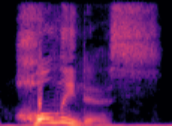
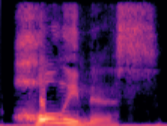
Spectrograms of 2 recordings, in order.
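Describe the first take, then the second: No difference in how they are said.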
